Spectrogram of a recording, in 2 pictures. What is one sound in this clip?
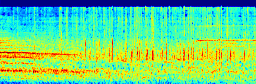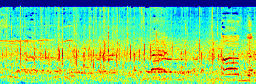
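A crowd claps hands.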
